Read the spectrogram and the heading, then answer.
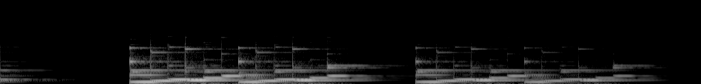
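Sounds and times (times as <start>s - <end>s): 
marimba duet: 1.3s - 6.5s.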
